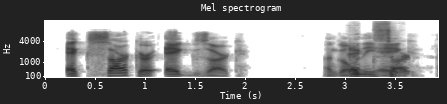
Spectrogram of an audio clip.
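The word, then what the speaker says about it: Eggzarch: all right I am I spell it e g g z-a-r-c-h ex-arc yeah that's pretty much what it is perfect uh all right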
